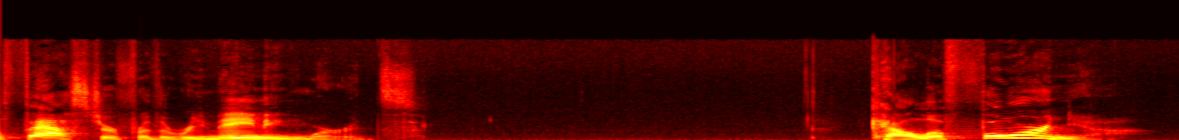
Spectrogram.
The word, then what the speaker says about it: California: the remaining words California make sure to stress for California really stretch it out and make sure the first eye is pronounced as a schwa sound it's not Callie it's Cal uh California and the ending is a little unusual - it sounds like yeah yeah California Colorado stress is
